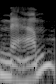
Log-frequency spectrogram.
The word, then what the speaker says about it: ma'am: after that it's just ma'am rhymes with jim and it's always a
